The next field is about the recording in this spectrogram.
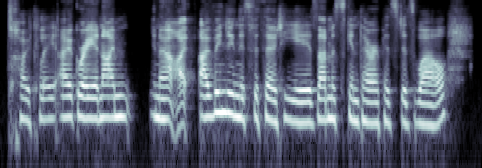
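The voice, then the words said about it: British accent. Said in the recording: “I'm originally from the UK, in case you're wondering why I've got a weird accent”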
